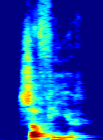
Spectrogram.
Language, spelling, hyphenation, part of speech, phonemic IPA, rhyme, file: Dutch, saffier, saf‧fier, noun, /sɑˈfiːr/, -iːr, Nl-saffier.ogg
- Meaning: 1. sapphire (transparent blue corundum, or a clear corundum of another colour) 2. sapphire ((blue) corundum) 3. sapphire (blue colour)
